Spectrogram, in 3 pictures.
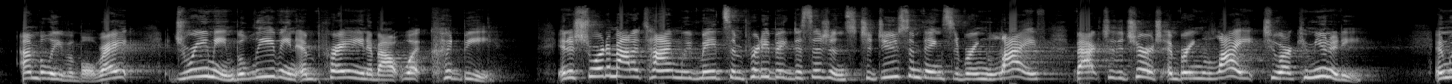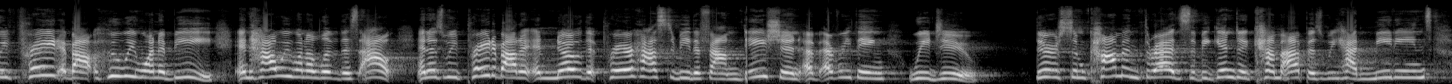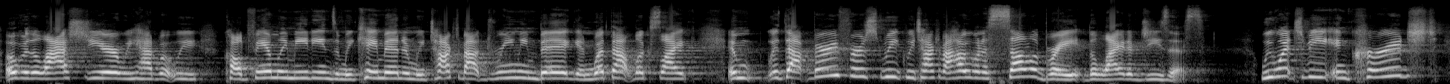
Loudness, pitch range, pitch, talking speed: -14 LUFS, 270-330 Hz, 295 Hz, 190 wpm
